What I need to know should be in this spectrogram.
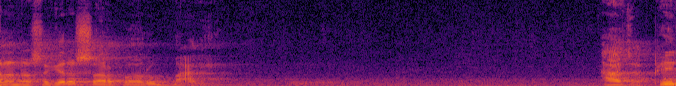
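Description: An elderly man speaks calmly into microphones, pausing briefly.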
